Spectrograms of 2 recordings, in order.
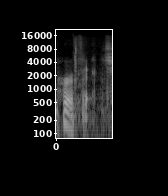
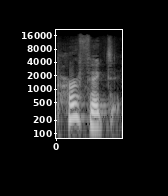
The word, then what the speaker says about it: perfect: yet was definitely not perfect yeah eight that's right hey friends Rebecca mentioned the adjective perfect and you notice there is a slight pronunciation difference right as a verb it's pronounced perfect we hope to perfect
